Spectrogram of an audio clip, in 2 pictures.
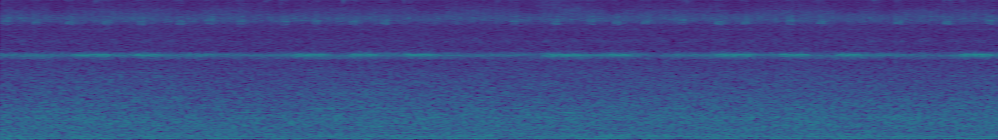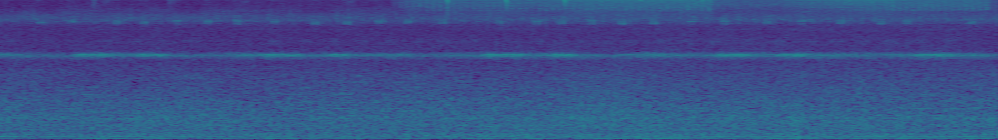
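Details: Night chorus of crickets on the southern Crimean coast under a night breeze, one high steady trill running throughout with brighter pulsed bursts, a thin very high band above, and constant soft wind noise.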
